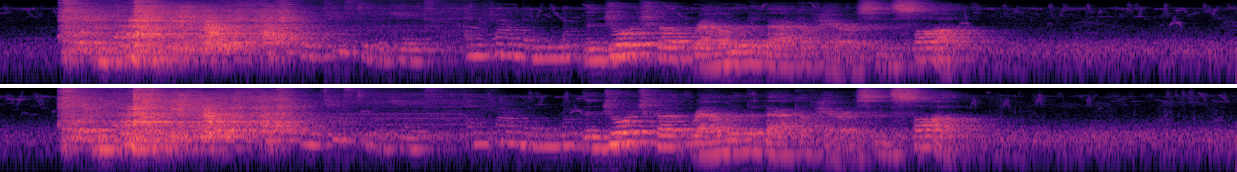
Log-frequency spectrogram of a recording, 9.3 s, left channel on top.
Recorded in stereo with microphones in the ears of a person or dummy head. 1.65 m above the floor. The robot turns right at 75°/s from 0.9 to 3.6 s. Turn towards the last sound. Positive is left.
turn(degrees=-40)  # may be behind; listen again after turning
